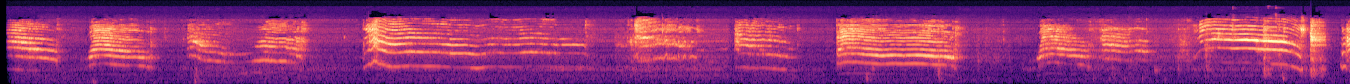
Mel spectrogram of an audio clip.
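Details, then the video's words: Cats and kittens meowing, played back to a dog: a run of short high meows, many falling or arching in pitch, stacked harmonics, some longer drawn-out calls, separated by brief silences; no other sounds. "Cats and Kittens Meowing"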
